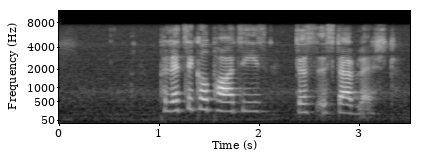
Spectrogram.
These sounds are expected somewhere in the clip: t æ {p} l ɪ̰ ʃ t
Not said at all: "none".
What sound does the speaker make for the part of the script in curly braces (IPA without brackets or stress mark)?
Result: b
